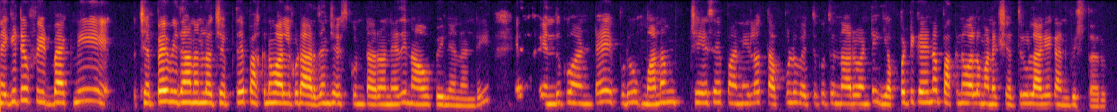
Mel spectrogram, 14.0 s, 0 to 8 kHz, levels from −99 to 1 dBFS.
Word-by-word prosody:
Negative 290 +6 +1
ఫీడ్‌‌‌బ్యాక్‌ని 270 +1 +2 0.7
చెప్పే 255 +3 +6
విధానంలో 265 -1 +4
చెప్తే 255 +2 0
పక్కన 260 0 0
వాళ్ళు 250 -1 +6
కూడా 260 -1 +3
అర్థం 240 +3 0
చేసుకుంటారనేది 220 -1 -1
నా 220 - +1
ఒపీనియన్ 200 -3 -2
అండి. 180 +5 -8 0.5
ఎన్ 225 +1 -13 0.2
ఎందుకు 240 +3 -2
అంటే 230 +3 -5
ఇప్పుడు 255 -2 -8 0.2
మనం 260 +5 +1 0.3
చేసే 265 +1 -1
పనిలో 240 +2 -4
తప్పులు 240 +4 -3
వెతుకుతున్నారు 230 0 -4
అంటే 260 +6 -5 0.2
ఎప్పటికైనా 275 +5 0
పక్కన 250 0 -2
వాళ్ళు 245 0 +1
మనకు 220 -1 -1
శత్రువులాగే 230 +1 0
కనిపిస్తారు. 195 -5 -6
240 Hz, 125 wpm, -20 LUFS, 220-265 Hz, 0.7 s, చెప్పే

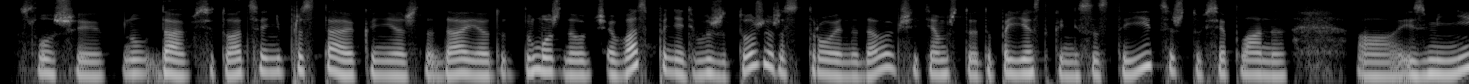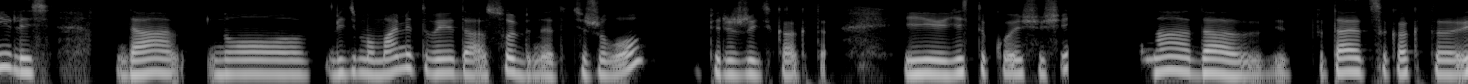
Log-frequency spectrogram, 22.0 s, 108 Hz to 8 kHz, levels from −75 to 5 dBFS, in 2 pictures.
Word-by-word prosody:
Слушай, 180 -4 -2
ну 190 0 -2
да, 180 -3 +2
ситуация 195 +5 -1
непростая, 205 -2 +1
конечно, 175 -2 -2
да. 180 +3 +2
Я 175 -2 +2
тут 185 +2 -10
ну, 210 - +3
можно 200 -4 +2
вообще 180 +1 -2
вас 225 - +4
понять? 190 -6 -2
Вы 185 +2 +1
же 170 -3 -3
тоже 255 - +2
расстроены, 180 -5 -1
да, 175 +3 0
вообще 235 -3 -2
тем, 185 0 -1
что 180 - -5
эта 175 - -4
поездка 190 +1 0
не 165 0 -3
состоится, 195 - -1
что 195 -2 -8
все 185 +2 -3
планы, 175 -1 -1 0.5
а, 165 -3 -2
изменились, 195 +5 +3 0.5
да. 190 +1 +3 0.2
Но, 185 -1 +1
видимо, 190 +1 -1
маме 205 +7 +2
твоей, 195 -3 +1
да, 180 0 0
особенно 185 -6 0
это 165 - -2
тяжело 195 - 0 0.5
пережить 185 -2 -1
как-то. - - -5 0.5
И 185 - +2
есть 185 +1 +4
такое 200 -2 -1
ощущение, 190 +4 -4 0.5
что 190 - -9
она, 215 +1 +4
да, 190 -2 +5
э, - - -3
де - - -8 0.2
пытается 200 +1 +1
как-то 190 -1 +1
185 Hz, 145 wpm, -25 LUFS, 180-200 Hz, 0.5 s, да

